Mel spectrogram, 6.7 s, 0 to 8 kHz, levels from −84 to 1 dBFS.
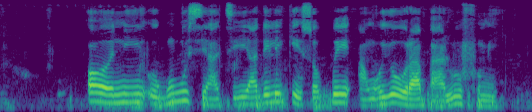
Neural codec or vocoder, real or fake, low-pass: none; real; 7.2 kHz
